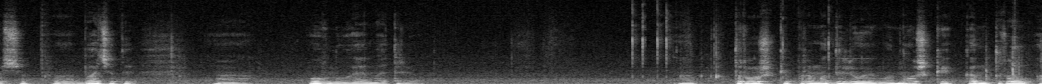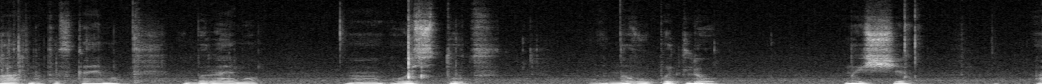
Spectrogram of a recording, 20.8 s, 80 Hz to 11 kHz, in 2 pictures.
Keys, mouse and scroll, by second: 0.5-0.9 scroll down 2, 7.2-8.0 middle drag, 8.0-9.3 scroll up 2, 9.7 ctrl+r.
